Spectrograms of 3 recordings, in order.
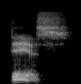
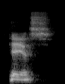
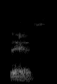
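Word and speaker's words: dais: jumped onto the high is it pronounced das? I don't know what that is. I'll look at it. It's like a raised platform. Deas. They're both They're both They're both valid. It's a raised platform. D A Y uh S. How do you pronounce it? Deis. Deis.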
